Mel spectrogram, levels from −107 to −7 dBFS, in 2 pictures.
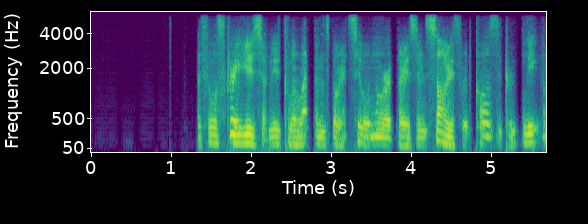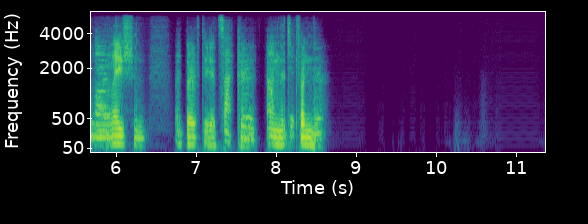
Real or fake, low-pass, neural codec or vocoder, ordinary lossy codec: fake; 5.4 kHz; codec, 44.1 kHz, 0.9 kbps, DAC; none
